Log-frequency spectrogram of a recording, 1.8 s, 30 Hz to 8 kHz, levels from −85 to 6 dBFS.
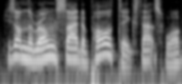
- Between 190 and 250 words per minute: No, fast, 295 wpm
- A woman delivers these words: No, male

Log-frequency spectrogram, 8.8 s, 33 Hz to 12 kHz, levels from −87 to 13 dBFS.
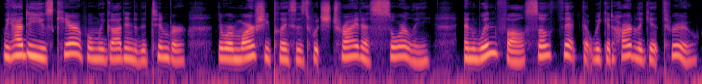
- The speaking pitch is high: Yes, high, 210 Hz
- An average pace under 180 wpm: No, average, 200 wpm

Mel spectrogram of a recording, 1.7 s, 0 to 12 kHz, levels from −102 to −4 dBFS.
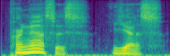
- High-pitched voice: No, low, 130 Hz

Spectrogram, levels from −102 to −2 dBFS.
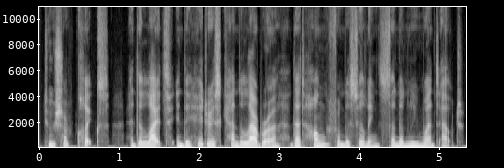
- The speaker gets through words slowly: No, average, 200 wpm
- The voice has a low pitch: No, high, 220 Hz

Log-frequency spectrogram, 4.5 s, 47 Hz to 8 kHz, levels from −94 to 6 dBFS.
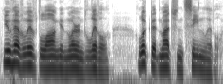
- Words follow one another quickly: No, average, 175 wpm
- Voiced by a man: Yes, male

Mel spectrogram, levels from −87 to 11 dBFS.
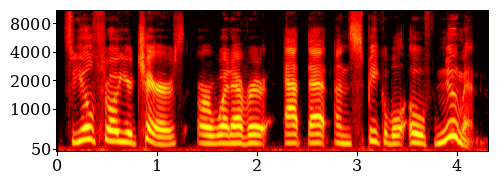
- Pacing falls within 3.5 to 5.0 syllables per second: Yes, 4.7 syllables/s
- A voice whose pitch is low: No, high, 210 Hz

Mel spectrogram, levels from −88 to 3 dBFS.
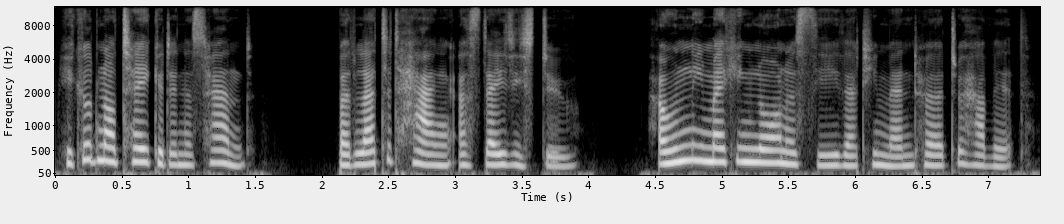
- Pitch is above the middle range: Yes, high, 230 Hz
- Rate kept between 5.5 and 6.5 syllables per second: No, 5.0 syllables/s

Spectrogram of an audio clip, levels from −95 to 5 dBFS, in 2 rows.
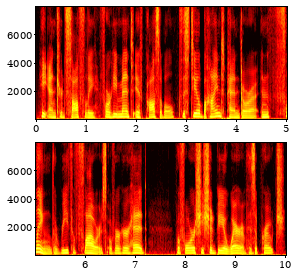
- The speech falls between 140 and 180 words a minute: Yes, average, 175 wpm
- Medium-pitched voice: Yes, medium, 170 Hz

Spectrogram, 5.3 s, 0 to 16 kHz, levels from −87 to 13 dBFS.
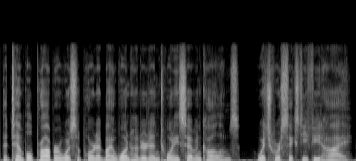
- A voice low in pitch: Yes, low, 115 Hz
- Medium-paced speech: Yes, average, 190 wpm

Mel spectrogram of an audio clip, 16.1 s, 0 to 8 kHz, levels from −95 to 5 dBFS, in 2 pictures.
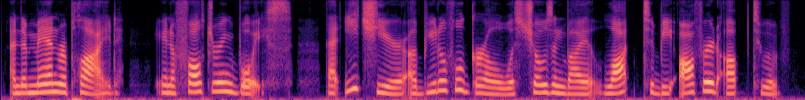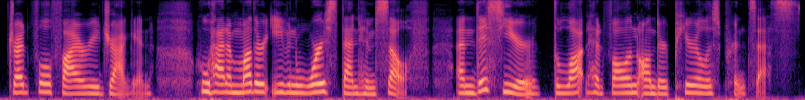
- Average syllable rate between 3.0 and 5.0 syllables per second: Yes, 4.8 syllables/s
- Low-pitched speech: No, high, 225 Hz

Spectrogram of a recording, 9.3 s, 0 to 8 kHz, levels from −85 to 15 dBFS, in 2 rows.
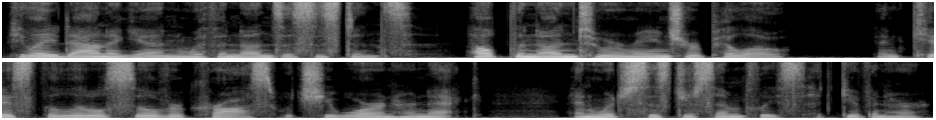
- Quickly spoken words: Yes, fast, 220 wpm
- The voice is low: No, high, 200 Hz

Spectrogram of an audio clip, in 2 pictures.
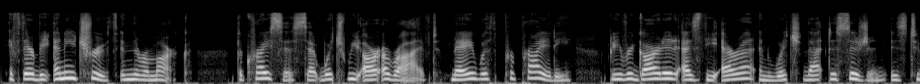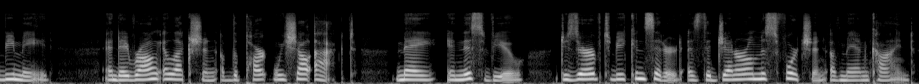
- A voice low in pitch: No, high, 220 Hz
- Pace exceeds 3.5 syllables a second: Yes, 5.2 syllables/s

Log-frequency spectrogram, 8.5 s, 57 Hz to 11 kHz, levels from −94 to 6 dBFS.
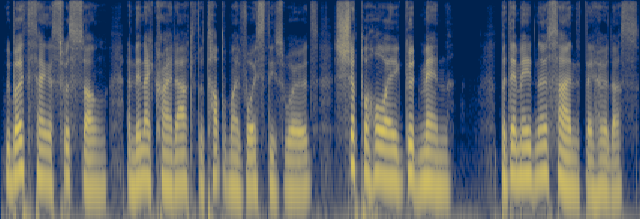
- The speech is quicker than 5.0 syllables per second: No, 4.8 syllables/s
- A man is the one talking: Yes, male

